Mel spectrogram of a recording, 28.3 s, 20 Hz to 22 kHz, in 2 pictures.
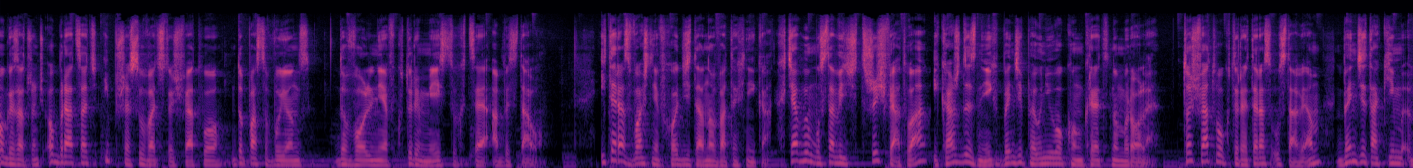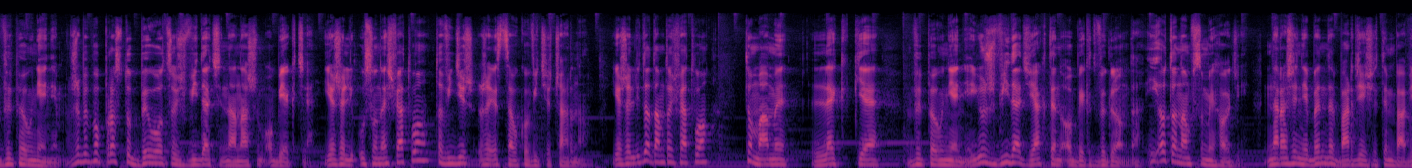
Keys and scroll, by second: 0.3 g, 2.5 g, 4.8-5.2 typing, 11.7-12.9 typing, 17.5 x, 19.9 ctrl+z.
